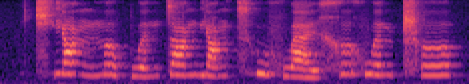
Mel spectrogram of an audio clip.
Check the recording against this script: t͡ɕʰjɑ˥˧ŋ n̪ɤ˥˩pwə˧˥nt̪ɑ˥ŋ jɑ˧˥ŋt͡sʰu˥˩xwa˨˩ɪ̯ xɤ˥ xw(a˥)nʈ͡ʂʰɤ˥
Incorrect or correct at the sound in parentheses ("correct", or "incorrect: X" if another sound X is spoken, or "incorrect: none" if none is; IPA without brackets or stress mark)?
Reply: incorrect: ə˥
